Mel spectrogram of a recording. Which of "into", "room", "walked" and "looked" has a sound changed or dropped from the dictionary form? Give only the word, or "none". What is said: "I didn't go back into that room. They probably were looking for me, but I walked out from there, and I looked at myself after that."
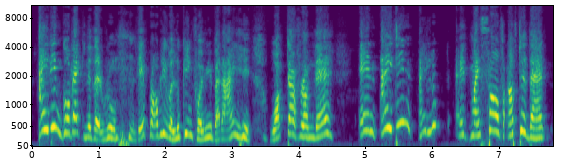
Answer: none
